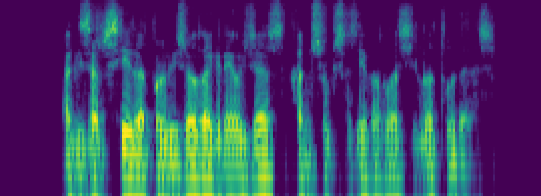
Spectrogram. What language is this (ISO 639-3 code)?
cat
